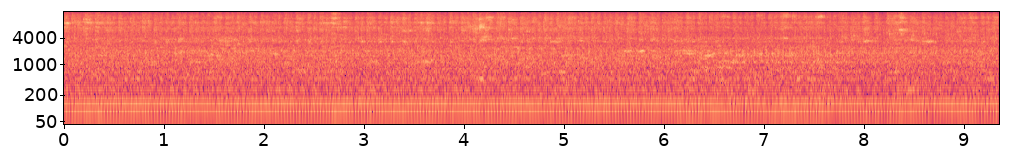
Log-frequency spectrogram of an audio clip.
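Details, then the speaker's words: Ford 7000 diesel tractor running in a shop after timing was corrected, the cause of its earlier no-start; steady, even idle with a firm low thrum and no knocks or misses; normal idle. "He helped me with the timing. Turns out that was the issue. Thing runs really good."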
